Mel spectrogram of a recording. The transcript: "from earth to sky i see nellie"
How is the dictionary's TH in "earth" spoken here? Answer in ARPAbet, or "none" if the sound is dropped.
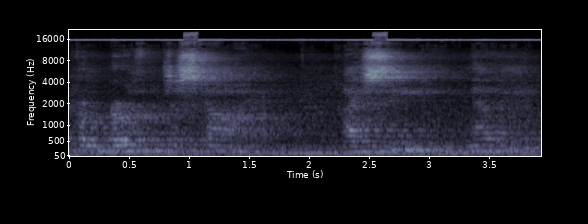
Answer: TH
